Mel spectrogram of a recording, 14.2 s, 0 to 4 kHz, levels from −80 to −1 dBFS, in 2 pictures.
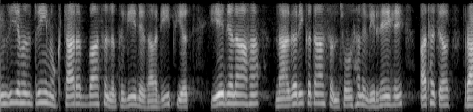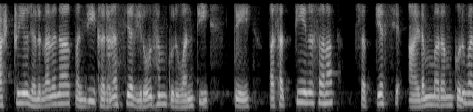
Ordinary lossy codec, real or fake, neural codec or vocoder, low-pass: none; fake; codec, 24 kHz, 0.9 kbps, WavTokenizer, medium speech release version 2; 3.6 kHz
